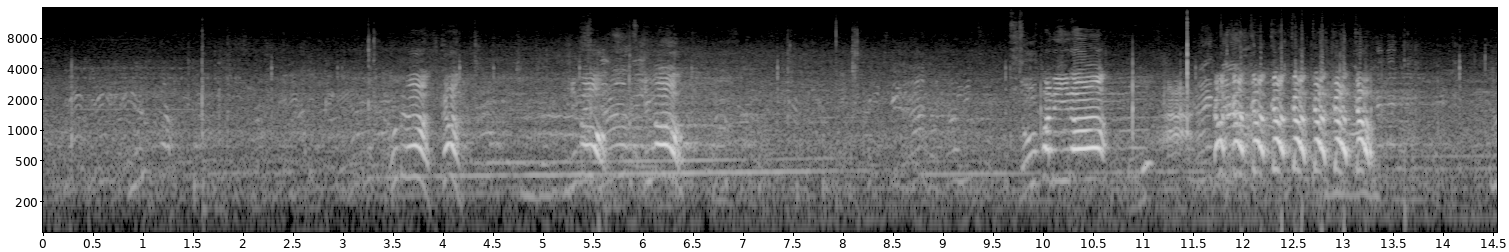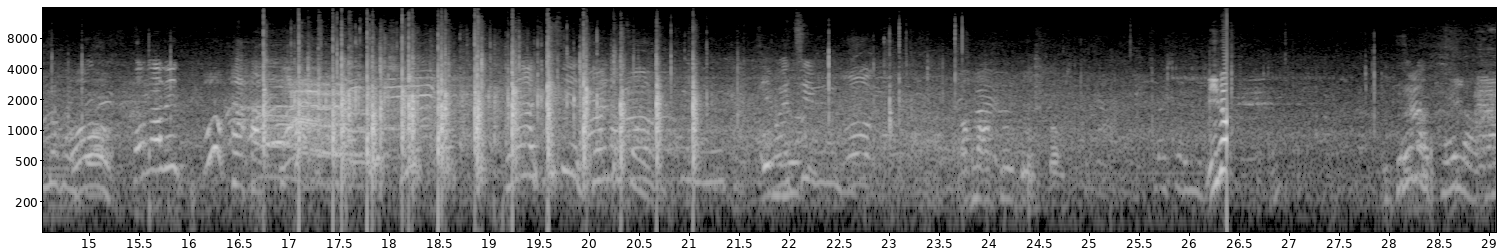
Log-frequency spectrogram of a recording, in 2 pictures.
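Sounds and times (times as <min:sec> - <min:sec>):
distant players shouting: 0:00.0 - 0:29.0.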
